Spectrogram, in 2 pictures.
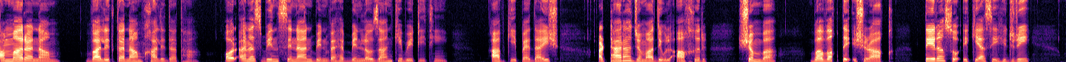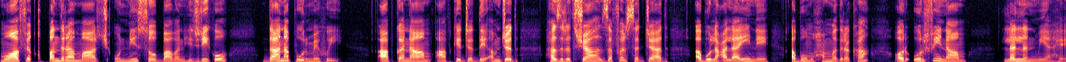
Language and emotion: Urdu, neutral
